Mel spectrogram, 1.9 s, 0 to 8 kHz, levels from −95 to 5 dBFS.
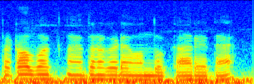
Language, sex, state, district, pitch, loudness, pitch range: Kannada, male, Karnataka, Bangalore, 110 Hz, -16 LUFS, 100-115 Hz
